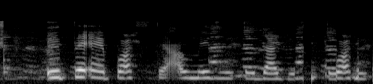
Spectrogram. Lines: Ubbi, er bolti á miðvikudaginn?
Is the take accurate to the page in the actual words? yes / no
no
